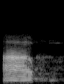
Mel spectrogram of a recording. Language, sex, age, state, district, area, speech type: Marathi, male, 60+, Maharashtra, Mumbai Suburban, urban, conversation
